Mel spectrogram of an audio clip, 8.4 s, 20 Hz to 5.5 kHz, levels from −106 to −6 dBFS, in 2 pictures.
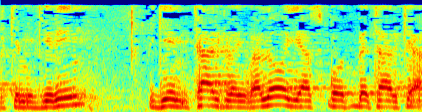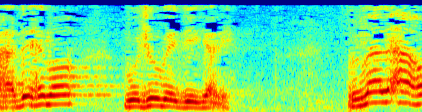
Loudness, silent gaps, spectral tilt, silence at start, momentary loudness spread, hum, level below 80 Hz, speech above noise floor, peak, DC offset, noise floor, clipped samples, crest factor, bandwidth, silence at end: -15 LUFS; none; -8.5 dB/octave; 0 s; 13 LU; none; -48 dBFS; 29 dB; 0 dBFS; under 0.1%; -43 dBFS; under 0.1%; 14 dB; 5 kHz; 0 s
